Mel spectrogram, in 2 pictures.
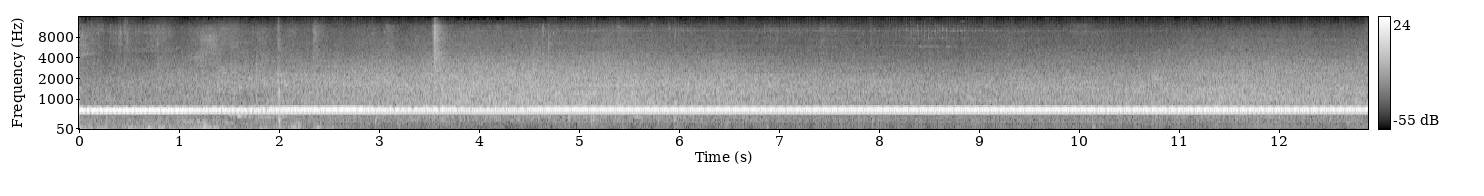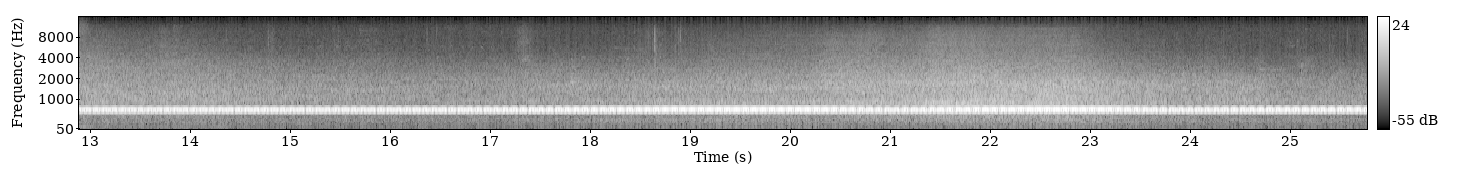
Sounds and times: sound installation 0.0 - 2.8

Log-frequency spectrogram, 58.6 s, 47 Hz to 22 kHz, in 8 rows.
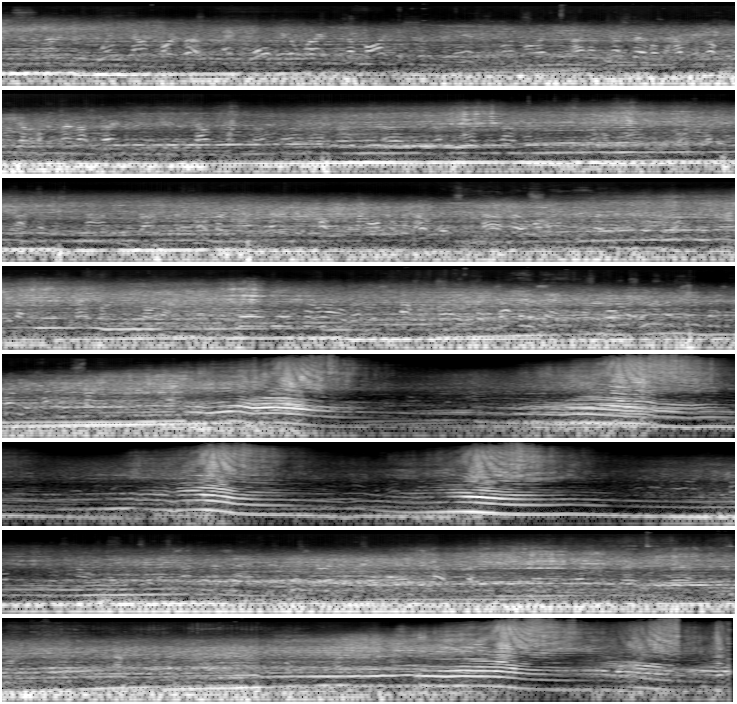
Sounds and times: motorcycle grand prix 0.0 - 58.6

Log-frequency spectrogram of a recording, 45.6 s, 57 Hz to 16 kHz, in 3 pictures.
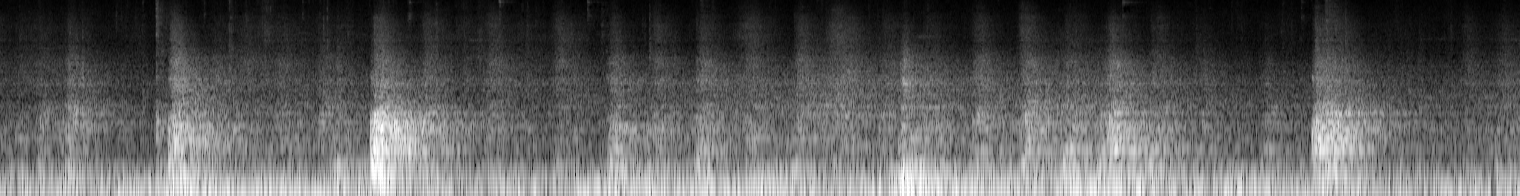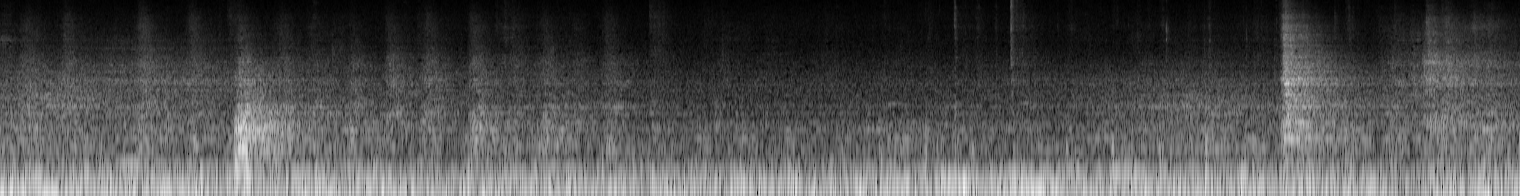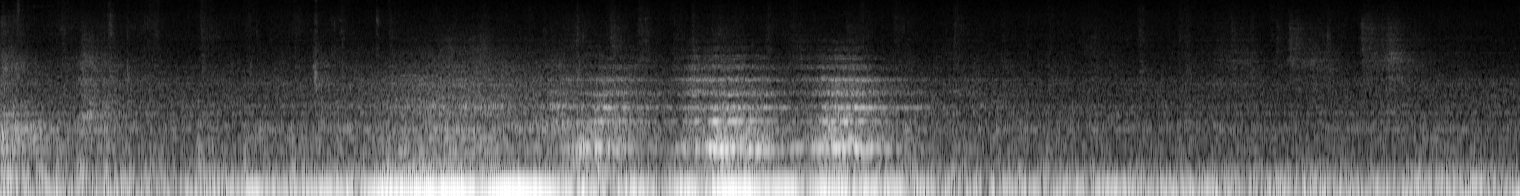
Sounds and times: morning snow scraping 35.8 - 40.2

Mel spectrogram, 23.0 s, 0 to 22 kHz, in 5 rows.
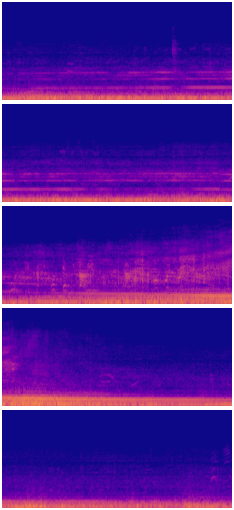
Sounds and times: very blustery conditions 0.0 - 23.0

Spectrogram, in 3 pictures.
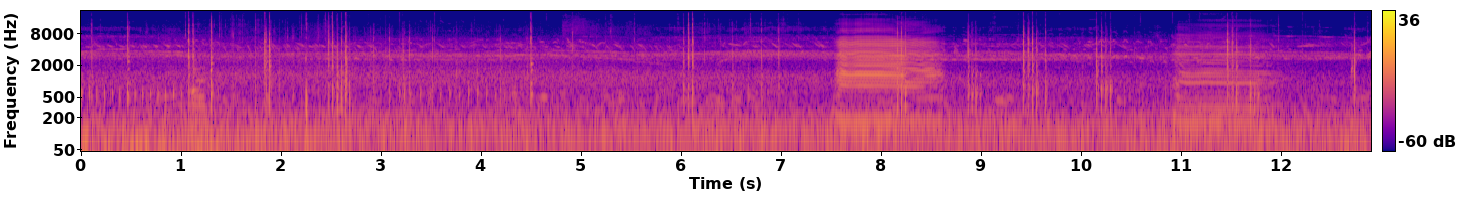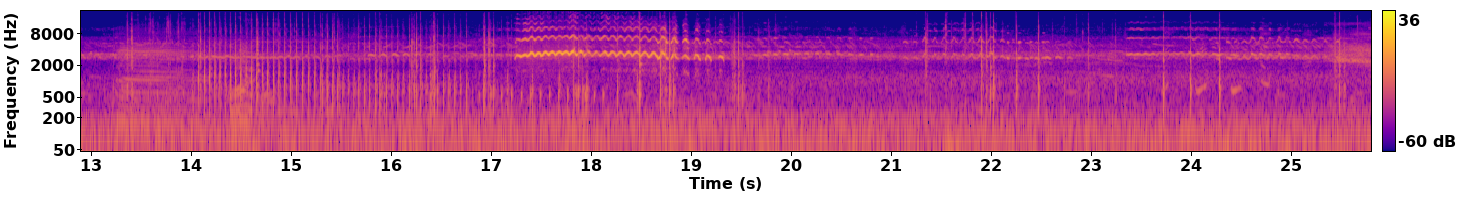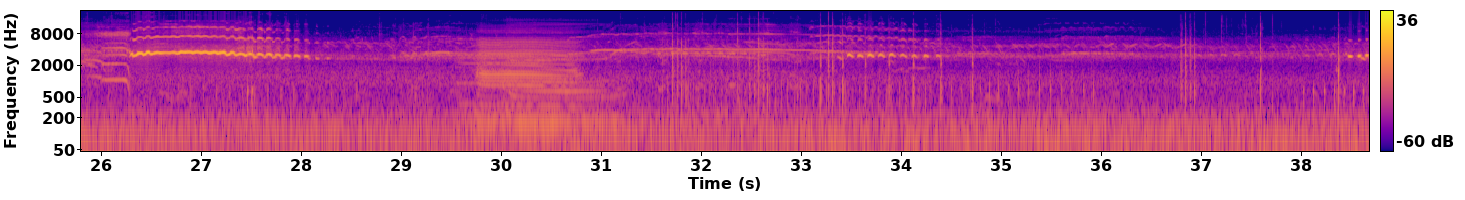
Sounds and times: voices 0.0 - 19.8
canary 0.0 - 38.6
Laysan albatross dancing 12.8 - 19.8
voices 21.4 - 28.4
voices 29.0 - 35.9

